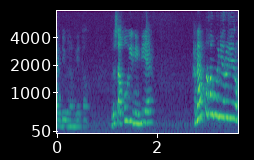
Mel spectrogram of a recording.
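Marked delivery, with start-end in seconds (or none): 2.7-3.6 sharp, high indignant snap; angry retort. Retold or imitated. Wife snapping back at her husband's advice, high and angry. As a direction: throw the question back, offended. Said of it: "aku bener-bener dengan nada ini".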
